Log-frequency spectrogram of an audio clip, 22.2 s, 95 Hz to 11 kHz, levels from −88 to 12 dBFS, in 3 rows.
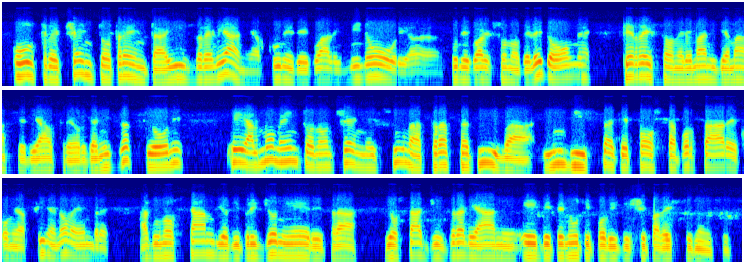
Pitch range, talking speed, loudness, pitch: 125-155 Hz, 140 wpm, -20 LUFS, 140 Hz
